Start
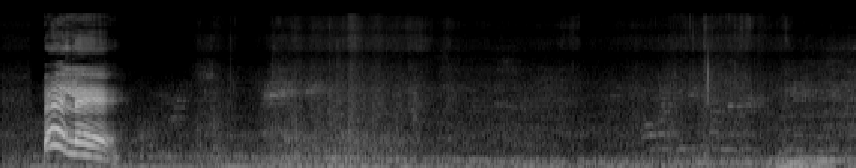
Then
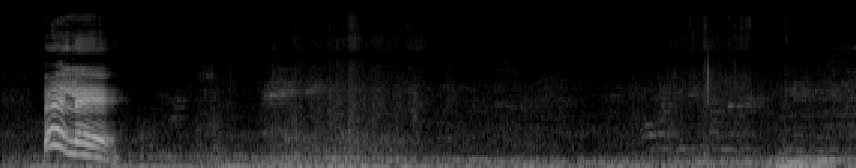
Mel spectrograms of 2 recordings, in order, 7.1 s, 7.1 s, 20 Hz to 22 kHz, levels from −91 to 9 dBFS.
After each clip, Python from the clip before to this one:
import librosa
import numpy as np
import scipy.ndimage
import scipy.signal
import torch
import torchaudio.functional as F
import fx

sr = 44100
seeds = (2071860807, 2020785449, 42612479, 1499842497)

y = fx.low_shelf(x, sr, hz=200.0, db=8.5)
y = F.gain(torch.from_numpy(y), -9.0).numpy()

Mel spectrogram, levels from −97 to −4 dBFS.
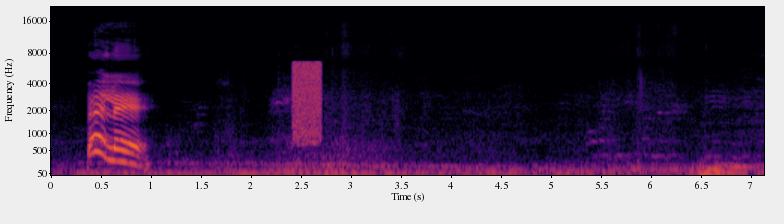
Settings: y = fx.spec_paint(x, sr, seeds[0], shape='noise', start_s=2.4, length_s=0.3, low_hz=660.0, high_hz=6600.0, level_db=-36.0)
y = F.gain(torch.from_numpy(y), -6.5).numpy()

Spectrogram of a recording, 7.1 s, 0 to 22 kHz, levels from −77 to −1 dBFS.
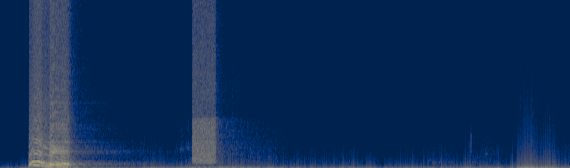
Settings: y = fx.halfwave_hold(x, sr)
y = fx.rev_double_slope(y, sr, seeds[1], early_s=0.35, late_s=3.2, knee_db=-17, drr_db=9.0)
y = F.gain(torch.from_numpy(y), 4.5).numpy()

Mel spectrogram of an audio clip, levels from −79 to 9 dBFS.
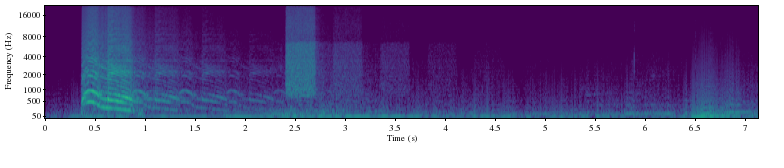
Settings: y = fx.echo_feedback(x, sr, ms=472, feedback_pct=55, wet_db=-16.0)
